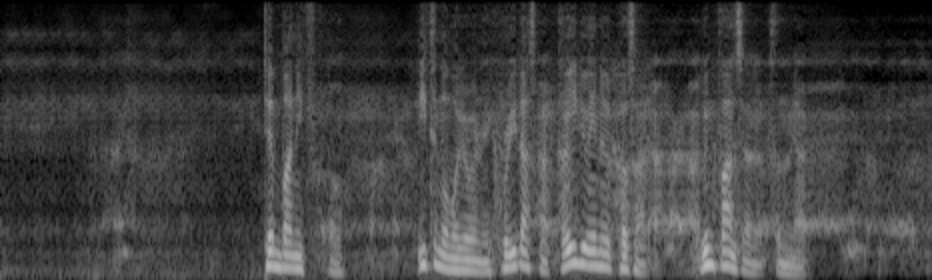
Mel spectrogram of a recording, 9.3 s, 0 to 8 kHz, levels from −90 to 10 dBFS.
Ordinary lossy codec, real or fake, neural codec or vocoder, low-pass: none; fake; codec, 16 kHz, 0.5 kbps, FunCodec, trained on LibriTTS, 25 frames a second; none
